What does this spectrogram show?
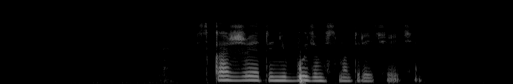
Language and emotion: Russian, sad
